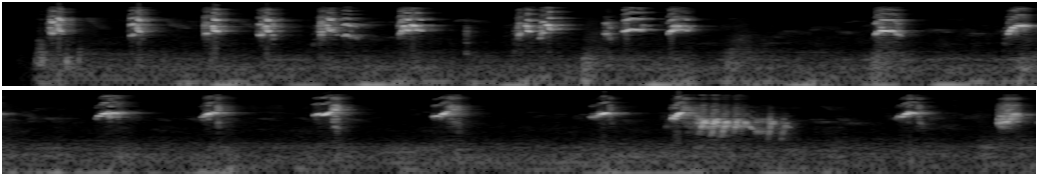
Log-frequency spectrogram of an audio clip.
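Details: Long-tailed shrike still moulting, singing a song loaded with mimicked wild bird calls: a series of sharp, high chirps about every half second, broken by one buzzy, harsh note near the end.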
